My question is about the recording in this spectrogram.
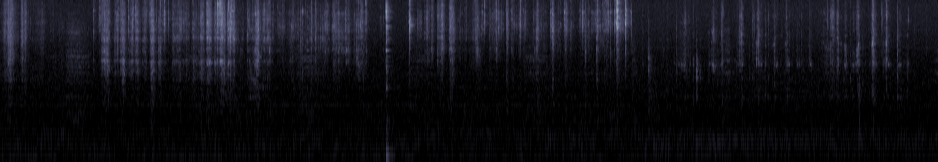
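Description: A ripe tomato being cut open and hollowed out with a metal spoon: a run of quick, soft scraping strokes, busiest in the first twelve seconds, with one knock about eight seconds in.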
